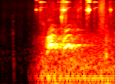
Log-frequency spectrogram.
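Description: A miniature white poodle named Lupe lets out a quick flurry of high yips and short barks while on a walk through a quiet El Paso neighborhood on a sunny afternoon, after a brief moment of silence, with faint outdoor background noise beneath.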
